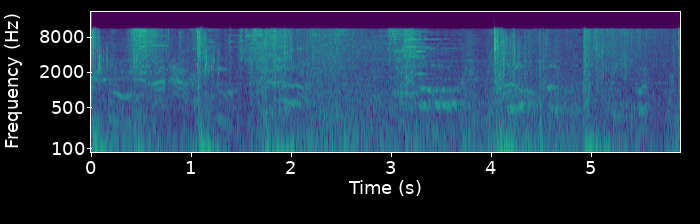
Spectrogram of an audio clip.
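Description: Heavy blows thud and crack in a fast fight.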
